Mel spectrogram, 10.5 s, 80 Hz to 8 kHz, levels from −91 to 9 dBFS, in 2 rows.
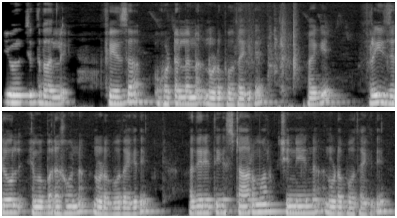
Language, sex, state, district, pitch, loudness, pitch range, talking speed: Kannada, male, Karnataka, Koppal, 145 Hz, -17 LUFS, 135-165 Hz, 105 wpm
